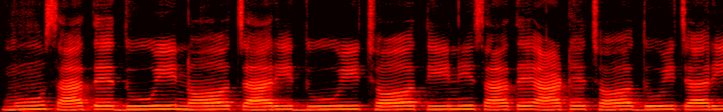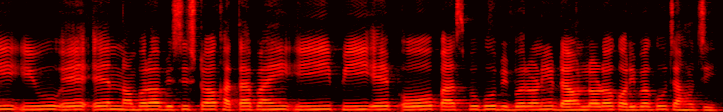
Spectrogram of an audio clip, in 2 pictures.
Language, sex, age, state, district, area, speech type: Odia, female, 30-45, Odisha, Dhenkanal, rural, read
